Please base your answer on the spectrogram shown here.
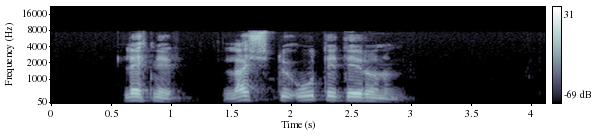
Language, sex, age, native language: Icelandic, male, 60-69, Icelandic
